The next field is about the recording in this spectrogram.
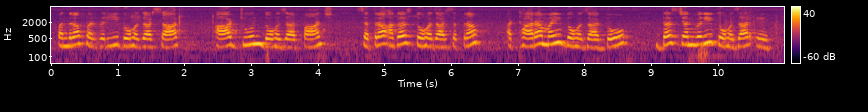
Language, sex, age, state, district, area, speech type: Urdu, female, 30-45, Delhi, East Delhi, rural, spontaneous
